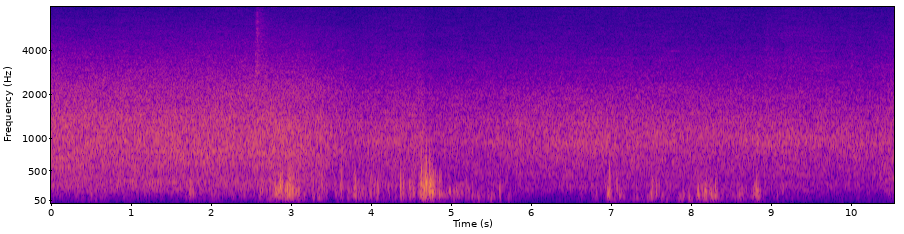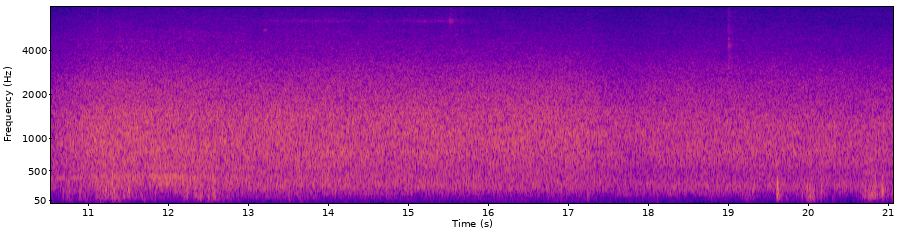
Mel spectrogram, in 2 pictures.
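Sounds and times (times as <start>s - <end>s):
train wheels rushing on track: 0.0s - 21.0s.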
